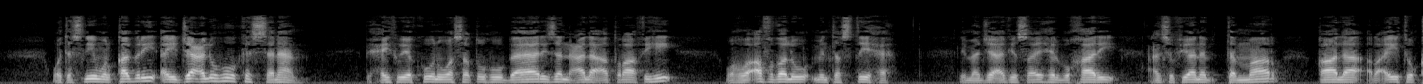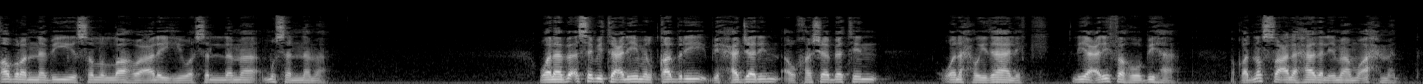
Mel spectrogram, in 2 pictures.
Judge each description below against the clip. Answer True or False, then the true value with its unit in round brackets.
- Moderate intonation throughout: True (4.0 semitones)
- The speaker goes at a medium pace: True (105 wpm)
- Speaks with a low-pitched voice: True (105 Hz)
